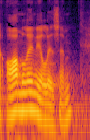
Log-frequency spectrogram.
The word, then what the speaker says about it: amillennialism: The A, often pronounced aw, before millennium in amillennialism, the A means not.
